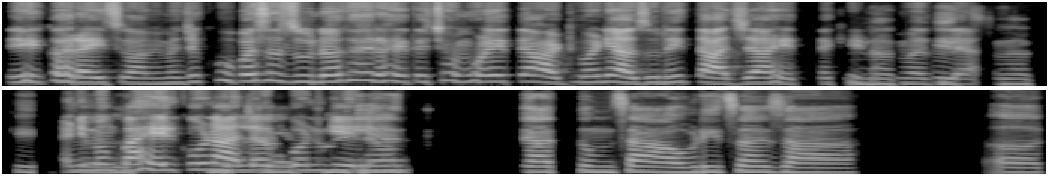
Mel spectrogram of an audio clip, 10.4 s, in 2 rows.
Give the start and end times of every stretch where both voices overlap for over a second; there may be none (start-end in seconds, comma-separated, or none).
5.5-7.2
